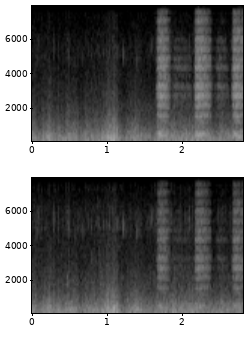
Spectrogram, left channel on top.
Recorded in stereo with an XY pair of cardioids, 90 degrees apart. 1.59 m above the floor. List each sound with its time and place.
1.6 s breathing: 60° left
